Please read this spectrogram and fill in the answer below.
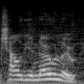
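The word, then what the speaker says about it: Çalhanoğlu: Now Hakan Calhanoglu, as I've now been told his name is pronounced, is going to give it out wide there to Roberts.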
